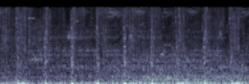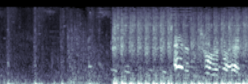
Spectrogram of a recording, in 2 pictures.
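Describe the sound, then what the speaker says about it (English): Bastion's gunfire in Overwatch, a light popping rattle like a BB gun, comes in quick bursts under game effects and players chatting, then swells into a louder dense stretch near the end. "It actually sounds like a BB gun."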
